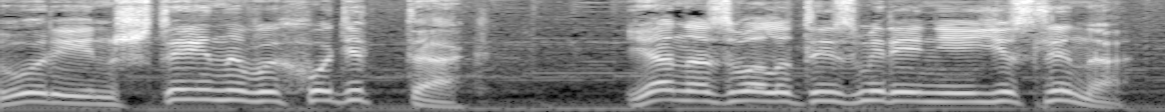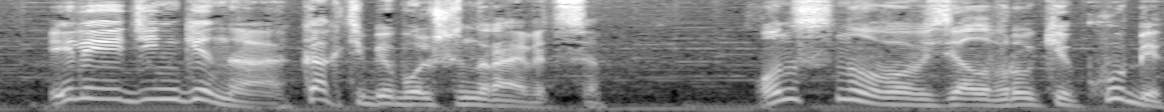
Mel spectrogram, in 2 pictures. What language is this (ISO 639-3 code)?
rus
